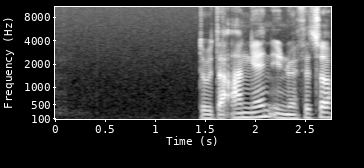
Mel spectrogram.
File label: "angen", Welsh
